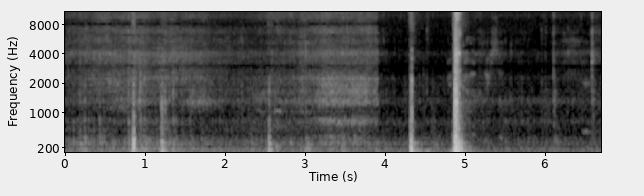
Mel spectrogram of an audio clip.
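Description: About five dull knocks and thumps against a stainless-steel dog-wash tub as a wet dog is bathed, the loudest a heavy thump about five seconds in, over a faint low background.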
